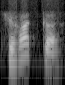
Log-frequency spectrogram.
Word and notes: chihotka: Ninilchik Russian

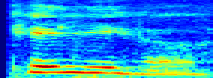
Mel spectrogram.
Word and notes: keliha: Ninilchik Russian

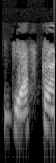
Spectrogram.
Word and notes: dyefka: Ninilchik Russian

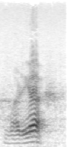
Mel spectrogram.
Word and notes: maryash: Ninilchik Russian

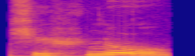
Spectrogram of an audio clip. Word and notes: chihnul: Ninilchik Russian

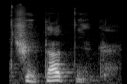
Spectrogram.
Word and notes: chitatn'ik: Ninilchik Russian

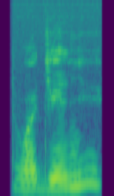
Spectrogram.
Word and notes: dwa d'en'i: Ninilchik Russian

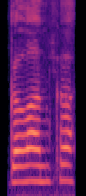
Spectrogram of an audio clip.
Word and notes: galanka: Ninilchik Russian

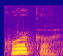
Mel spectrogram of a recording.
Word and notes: korka: Ninilchik Russian

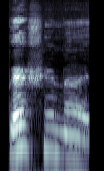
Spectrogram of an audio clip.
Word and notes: beshinay: Ninilchik Russian

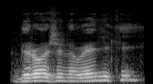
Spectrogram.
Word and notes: birozina wen'ik'i: Ninilchik Russian

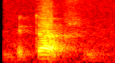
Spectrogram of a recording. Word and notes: bitachi: Ninilchik Russian

